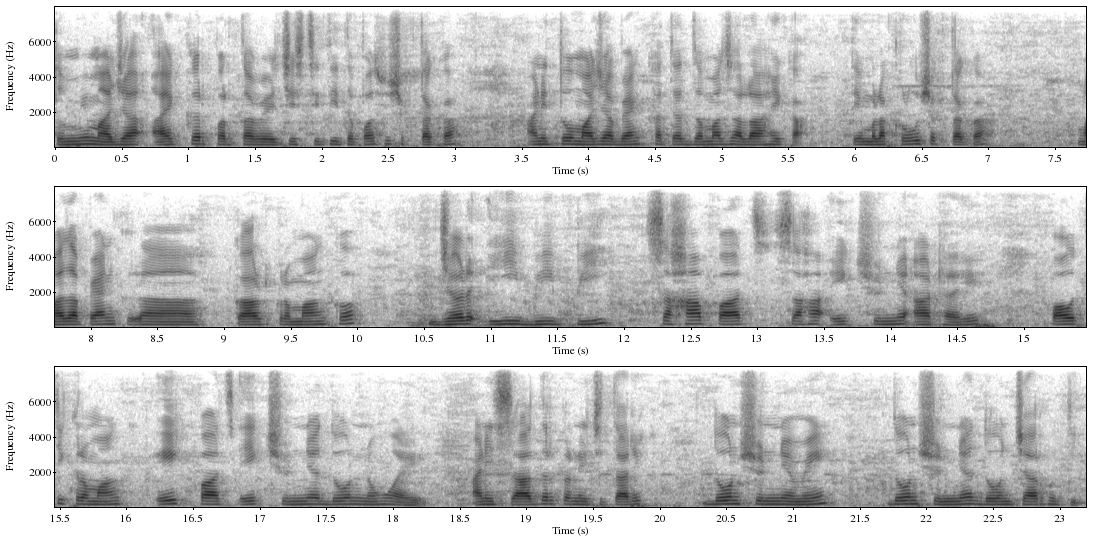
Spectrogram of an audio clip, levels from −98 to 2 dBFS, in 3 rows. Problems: constant background noise, low volume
